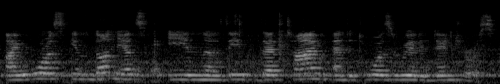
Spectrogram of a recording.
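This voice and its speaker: A woman from eastern Ukraine with a Ukrainian accent, telling her story haltingly in English with many fillers and restarts. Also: fairly high pitch, fairly even intonation. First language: Ukrainian or Russian. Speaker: interview guest. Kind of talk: personal testimony in a second language. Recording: echoey room, mic far off, noisy.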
